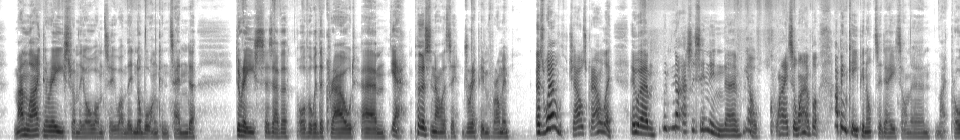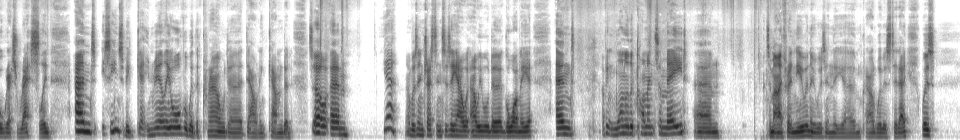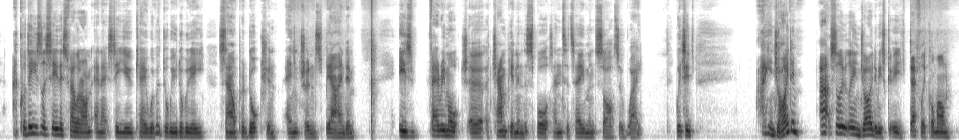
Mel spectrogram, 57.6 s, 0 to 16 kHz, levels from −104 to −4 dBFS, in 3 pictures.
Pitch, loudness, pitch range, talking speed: 115 Hz, -28 LUFS, 100-150 Hz, 155 wpm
